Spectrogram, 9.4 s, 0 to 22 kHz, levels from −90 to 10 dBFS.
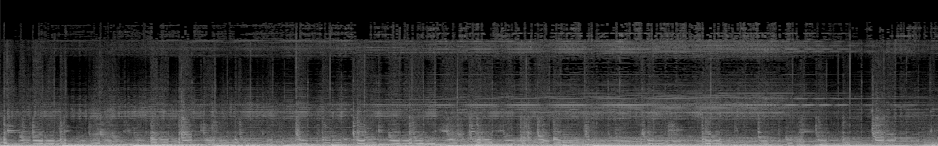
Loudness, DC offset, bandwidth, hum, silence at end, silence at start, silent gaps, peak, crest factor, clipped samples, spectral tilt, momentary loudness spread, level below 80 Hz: -22 LUFS; under 0.1%; 18.5 kHz; none; 0 s; 0 s; none; -6 dBFS; 14 dB; under 0.1%; -6.5 dB/octave; 5 LU; -30 dBFS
